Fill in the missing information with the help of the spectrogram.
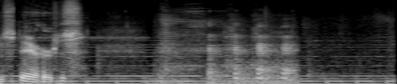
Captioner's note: laughs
